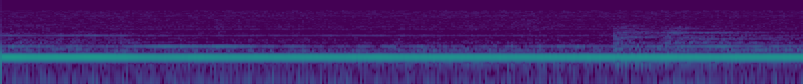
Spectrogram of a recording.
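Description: One steady, high, almost pure tone, held without wavering and carrying faint overtones, in a free-improvisation set. A brief shimmer of higher overtones joins it about three seconds in.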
